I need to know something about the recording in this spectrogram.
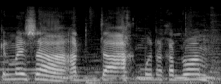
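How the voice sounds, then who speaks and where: A man's voice: sits high, steady tone, a little slow, music in the background. A man with a northern Philippine accent acting a jealous, grumbling young villager in a comedy radio drama. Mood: aggrieved.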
